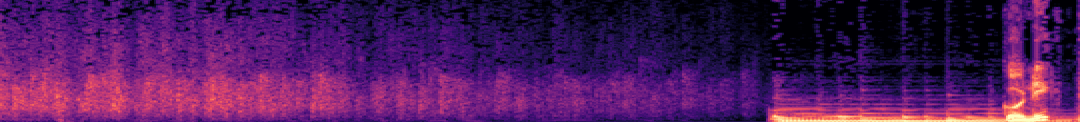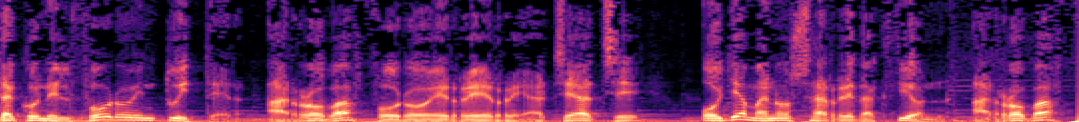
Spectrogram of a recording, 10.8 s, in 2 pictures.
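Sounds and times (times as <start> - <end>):
applause for a departing guest: 0.0 - 3.9
speech: 5.0 - 10.7.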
